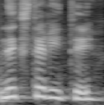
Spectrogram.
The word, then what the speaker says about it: Nextérité: Vous dites Nexterit ou Nextérité? Nextérité. Nextérité, j'avais la bonne prononciation.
